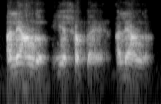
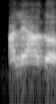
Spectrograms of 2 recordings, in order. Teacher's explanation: अगर ये चंद्रबिंदी नहीं होती अल्याग हो जाता, और नाक से हमने इसकी आवाज थोड़ी सी निकाली है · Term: अनुनासिकता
